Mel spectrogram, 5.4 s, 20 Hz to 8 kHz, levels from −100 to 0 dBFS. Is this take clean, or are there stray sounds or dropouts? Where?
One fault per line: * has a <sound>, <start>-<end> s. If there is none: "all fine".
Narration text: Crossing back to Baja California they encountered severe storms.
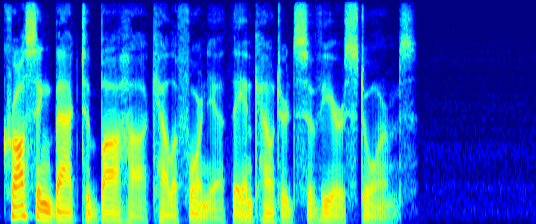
all fine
